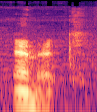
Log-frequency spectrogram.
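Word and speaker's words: Alnwick: you catch on like i live in anec spells a-l-n-w-i-c-k that's on the river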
